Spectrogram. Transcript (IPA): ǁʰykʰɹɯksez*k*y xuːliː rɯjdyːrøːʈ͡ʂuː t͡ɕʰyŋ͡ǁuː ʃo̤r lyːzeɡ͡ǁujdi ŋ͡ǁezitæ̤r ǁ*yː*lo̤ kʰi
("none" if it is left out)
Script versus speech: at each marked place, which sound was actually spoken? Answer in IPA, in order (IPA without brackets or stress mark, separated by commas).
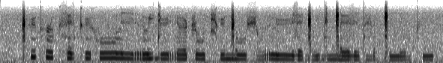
kʰ, iː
